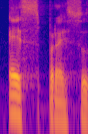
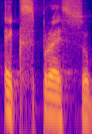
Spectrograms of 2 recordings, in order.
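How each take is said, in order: First: The word starts with an 'es' sound. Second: The word starts with an 'ex' sound. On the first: The speaker calls it right. "It's espresso. There is no X" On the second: The speaker calls it wrong. "not espresso, by the way"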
